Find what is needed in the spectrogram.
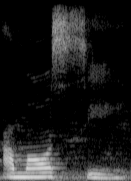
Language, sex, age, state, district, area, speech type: Sindhi, female, 45-60, Uttar Pradesh, Lucknow, urban, spontaneous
